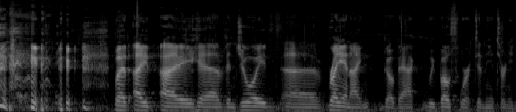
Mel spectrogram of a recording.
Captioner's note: chuckling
